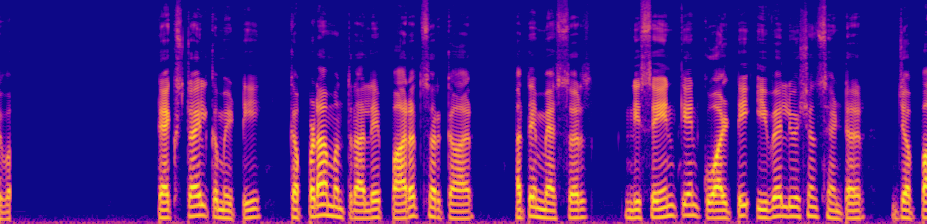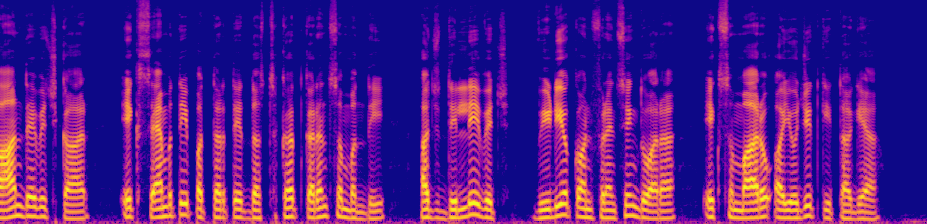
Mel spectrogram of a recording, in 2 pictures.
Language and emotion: Punjabi, neutral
